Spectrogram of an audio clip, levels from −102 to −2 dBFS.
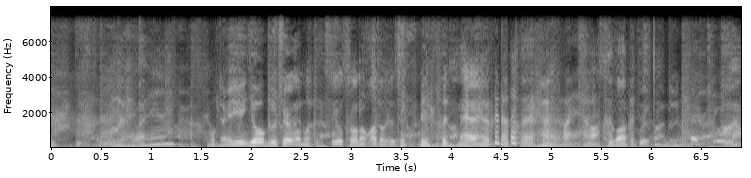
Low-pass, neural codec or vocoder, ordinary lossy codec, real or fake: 7.2 kHz; codec, 16 kHz, 1 kbps, FreqCodec, larger model; none; fake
